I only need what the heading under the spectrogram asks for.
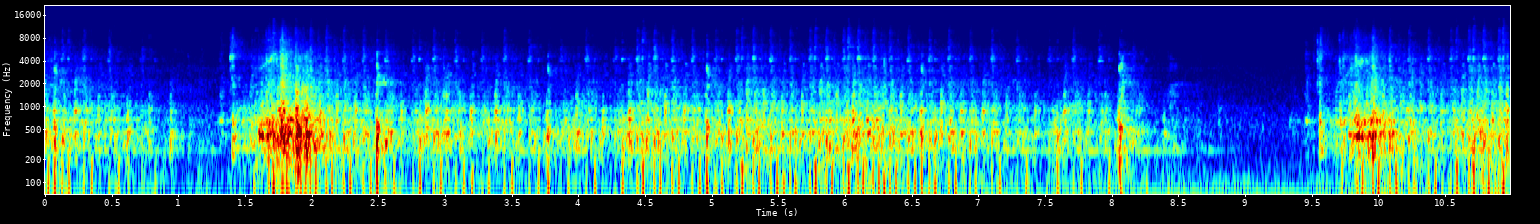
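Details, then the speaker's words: Hyper Tough Briggs & Stratton OHV push mower with a plastic carb that sat over winter with water in the fuel, now running after burning through the water; steady even putter with no misses, healthy. "excellent so all it was doing is it just needed to fight the battle with the water that was still left in there"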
